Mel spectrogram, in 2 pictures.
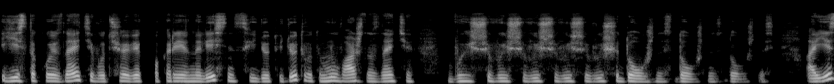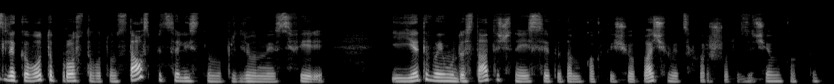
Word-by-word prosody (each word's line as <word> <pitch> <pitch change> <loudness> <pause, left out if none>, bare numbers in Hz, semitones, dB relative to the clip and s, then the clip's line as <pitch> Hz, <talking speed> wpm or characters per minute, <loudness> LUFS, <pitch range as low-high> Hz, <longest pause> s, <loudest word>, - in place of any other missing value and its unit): есть 160 -4 +3
такое, 155 -2 +1
знаете, 165 +8 +3
вот 140 -1 -2
человек 145 -2 +2
по 140 - -6
карьерной 145 -1 +2
лестнице 155 -2 +1
идёт 140 0 -1
идёт, 195 +10 +2
вот 155 -5 -4
ему 160 +3 +2
важно, 150 -1 +1
знаете, 145 +1 -1 0.3
выше 145 +4 0
выше 145 +1 0
выше 150 +1 0
выше 145 0 -2
выше 150 +3 -1
должность 135 -2 -1
должность 130 -1 -5
должность. 125 -2 -10 0.3
А 140 - +3
есть 230 - +5
для 195 -2 +6
кого-то 185 +6 +3
просто 165 -5 +1
вот, 135 +1 -9
он 135 - -4
стал 135 - +6
специалистом 155 -7 -5
в - - -6
определенной 135 -1 -5
сфере 135 -1 -3 0.6
и 145 +1 -2
этого 185 +2 +3
ему 160 -2 +3
достаточно, 150 +4 0
если 135 0 -2
это 125 -2 -11
там 130 0 -7
как-то 125 -1 -12
ещё 125 0 -5
оплачивается 135 0 -1
хорошо, 120 - -10
то 120 - -26
зачем 145 +3 -7
как 140 - -15
бы. 150 - -15
145 Hz, 175 wpm, -26 LUFS, 135-155 Hz, 0.6 s, для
